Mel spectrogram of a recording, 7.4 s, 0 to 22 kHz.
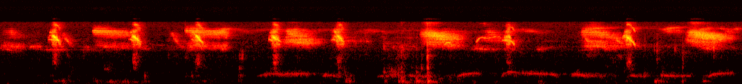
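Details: Nestling common kestrels in Théding, 19 May 2024, while a sibling hatches and the others take their meal. Sharp high chirps repeat irregularly about every second, with lower drawn-out tonal notes and soft rustling beneath.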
